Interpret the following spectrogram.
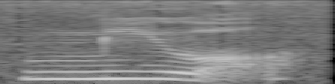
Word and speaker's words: mule: Don't forget, superhero silent E at the end of your word makes you say its long name U.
